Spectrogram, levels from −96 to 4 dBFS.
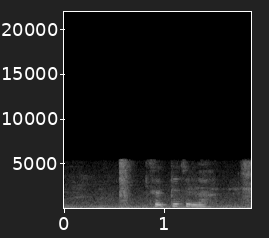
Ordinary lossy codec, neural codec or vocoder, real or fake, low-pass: none; none; real; 5.4 kHz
